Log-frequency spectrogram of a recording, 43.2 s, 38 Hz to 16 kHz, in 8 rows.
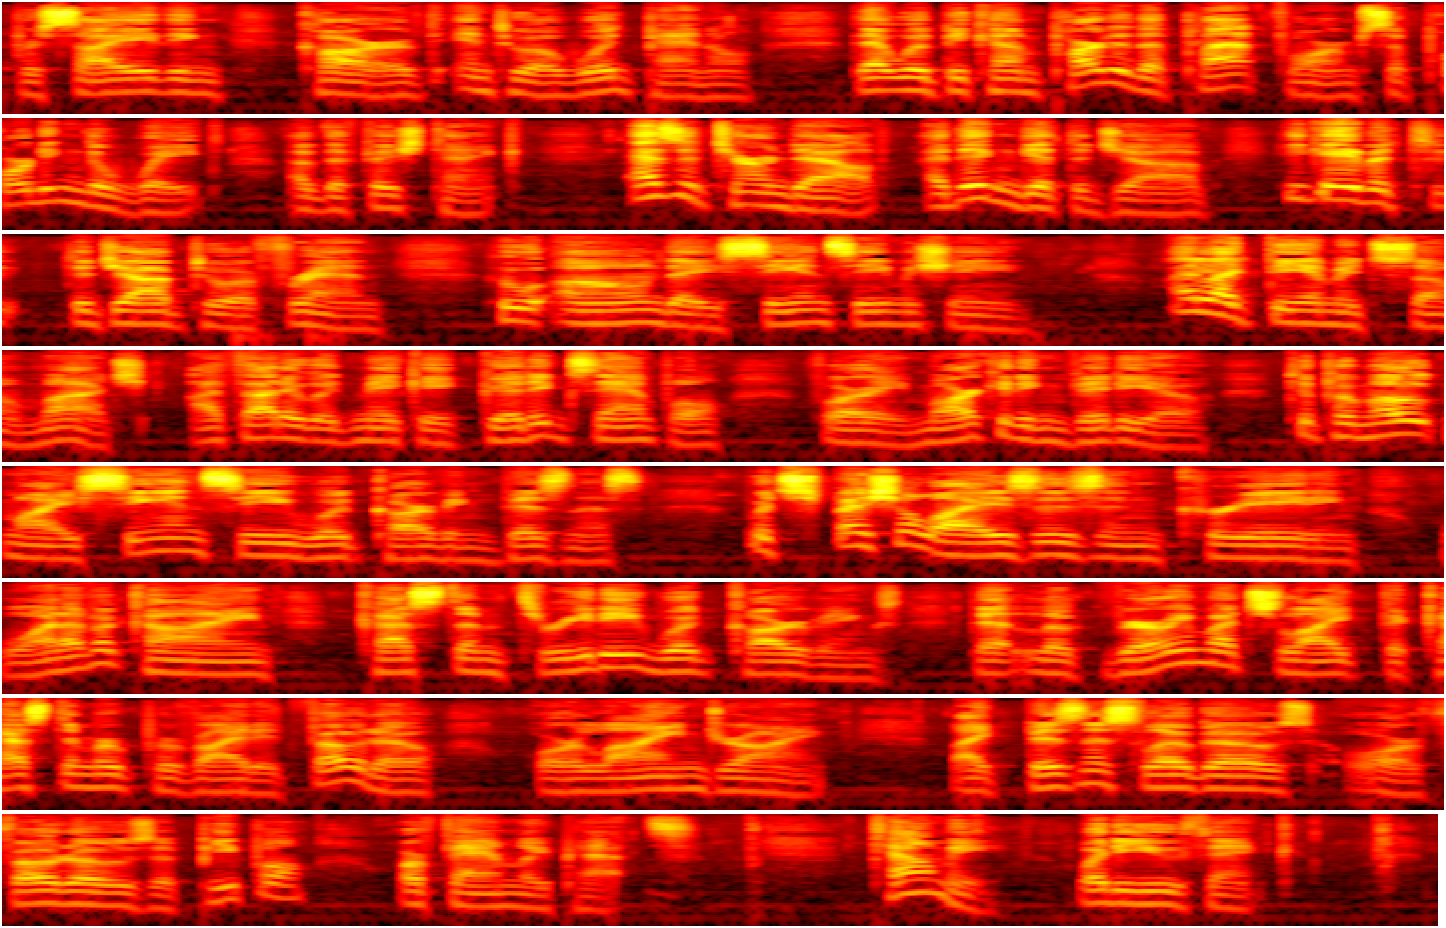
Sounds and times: Speech: 0:00.0 - 0:40.5, 0:41.1 - 0:42.8.

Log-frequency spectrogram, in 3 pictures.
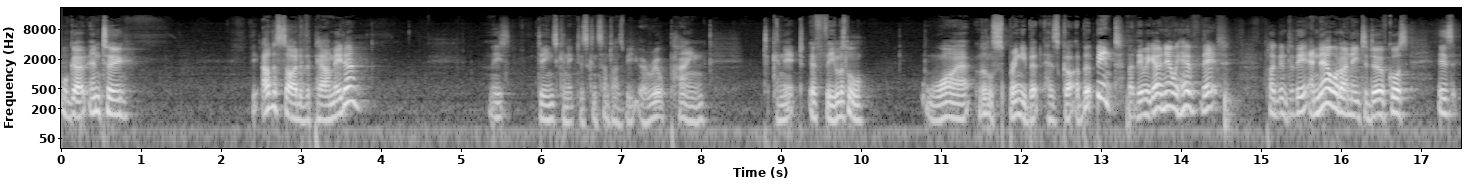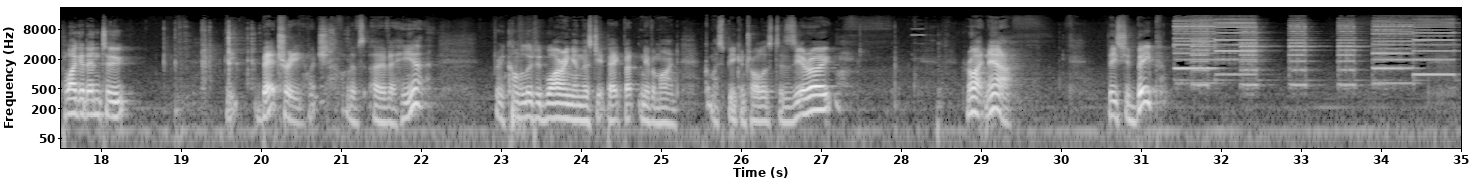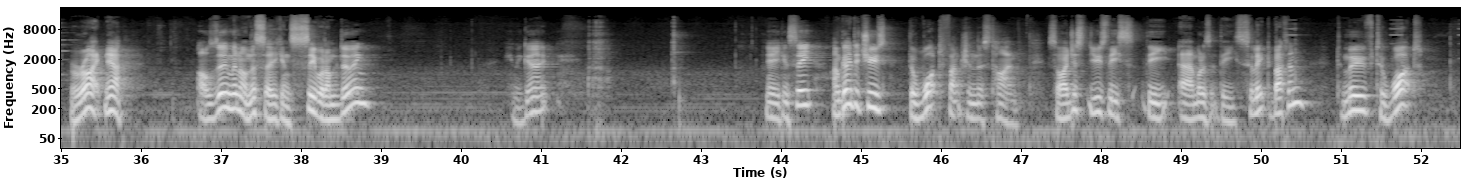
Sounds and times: Speech: 0:00.0 - 0:00.9, 0:02.4 - 0:03.9, 0:05.3 - 0:08.1, 0:08.8 - 0:10.1, 0:10.8 - 0:18.4, 0:19.9 - 0:22.2, 0:22.9 - 0:27.4, 0:28.8 - 0:29.5, 0:30.6 - 0:31.4, 0:35.1 - 0:36.0, 0:36.7 - 0:39.0, 0:40.6 - 0:41.3, 0:43.8 - 0:52.1
Inside, small room: 0:00.0 - 0:52.4.

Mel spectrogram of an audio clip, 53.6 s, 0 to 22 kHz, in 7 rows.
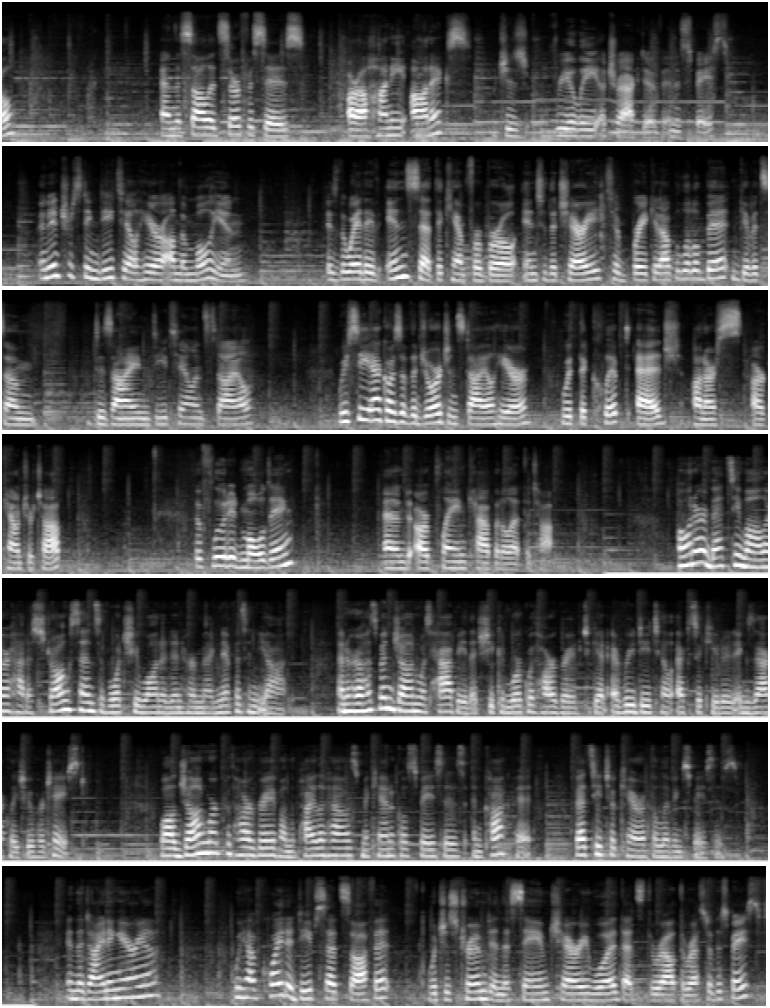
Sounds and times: Music: 0:00.0 - 0:53.6
Speech: 0:01.6 - 0:07.3, 0:08.1 - 0:10.2, 0:11.0 - 0:15.7, 0:16.3 - 0:17.9, 0:18.8 - 0:23.6, 0:25.0 - 0:26.0, 0:26.8 - 0:28.6, 0:29.8 - 0:39.2, 0:40.0 - 0:45.7, 0:46.7 - 0:47.6, 0:48.3 - 0:53.6.

